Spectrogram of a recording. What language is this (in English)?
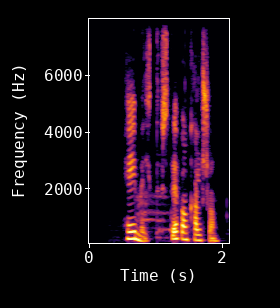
Icelandic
